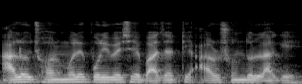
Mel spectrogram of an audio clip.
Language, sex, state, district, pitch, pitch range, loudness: Bengali, male, West Bengal, Alipurduar, 105 Hz, 100-110 Hz, -20 LUFS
